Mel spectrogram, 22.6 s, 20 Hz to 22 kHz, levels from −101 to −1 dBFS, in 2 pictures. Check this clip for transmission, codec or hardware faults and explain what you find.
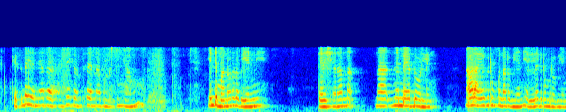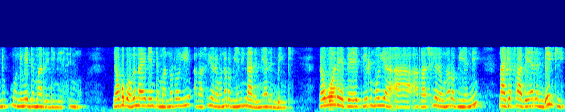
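One codec fault runs through the whole speech clip: 4-bit ADPCM compression. Throughout, each sample is coded as a coarse 4-bit step from a predicted value, so heavy error noise tracks the level as gritty hiss on loud syllables and distortion on sharp onsets. The 32 kbps bitrate fits an 8 kHz sample rate, and nothing sits above 3.8 kHz, dulling the sound. A spectrogram shows a hard ceiling there and a level-following noise floor.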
